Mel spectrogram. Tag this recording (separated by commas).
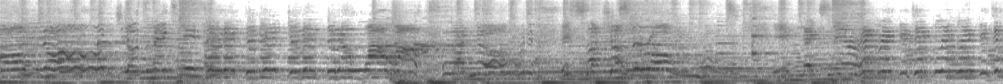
Music, Orchestra, Choir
